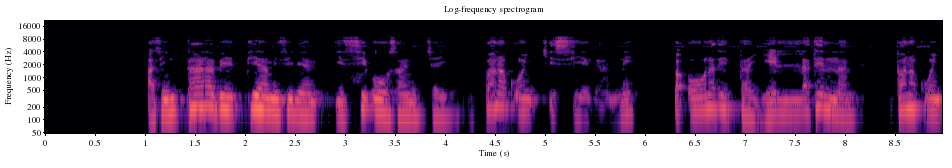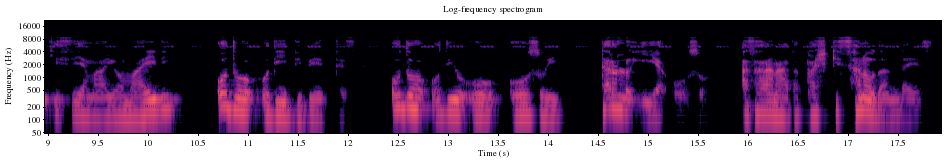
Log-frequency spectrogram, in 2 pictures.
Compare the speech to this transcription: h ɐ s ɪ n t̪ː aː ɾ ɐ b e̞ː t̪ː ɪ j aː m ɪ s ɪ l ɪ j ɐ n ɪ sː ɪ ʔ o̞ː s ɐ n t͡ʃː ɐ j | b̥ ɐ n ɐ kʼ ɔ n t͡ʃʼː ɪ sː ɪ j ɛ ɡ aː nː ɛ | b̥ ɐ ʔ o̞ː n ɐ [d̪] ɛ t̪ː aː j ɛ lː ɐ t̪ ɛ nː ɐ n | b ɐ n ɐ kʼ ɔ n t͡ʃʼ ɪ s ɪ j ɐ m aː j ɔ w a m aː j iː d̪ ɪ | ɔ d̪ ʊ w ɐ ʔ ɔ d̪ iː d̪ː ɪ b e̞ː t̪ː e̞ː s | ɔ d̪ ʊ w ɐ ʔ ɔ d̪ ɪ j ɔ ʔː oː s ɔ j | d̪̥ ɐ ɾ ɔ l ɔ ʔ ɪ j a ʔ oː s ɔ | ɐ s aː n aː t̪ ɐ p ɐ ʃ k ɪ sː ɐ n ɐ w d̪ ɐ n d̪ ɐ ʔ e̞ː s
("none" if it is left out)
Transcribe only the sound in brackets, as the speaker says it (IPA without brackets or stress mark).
t̪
